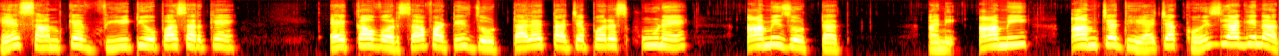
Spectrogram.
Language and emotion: Goan Konkani, disgusted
